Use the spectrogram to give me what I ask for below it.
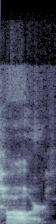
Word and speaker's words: hollow: me up April ride it's spelled Hollow but it's pronounced holler Nikki said I kind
